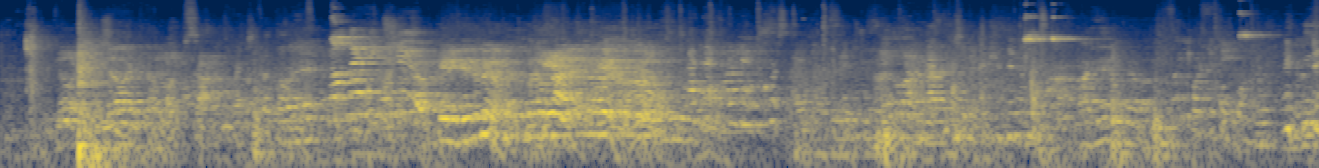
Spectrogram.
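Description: Children and adults shout and cheer in a large echoing hall.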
